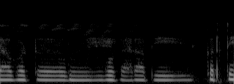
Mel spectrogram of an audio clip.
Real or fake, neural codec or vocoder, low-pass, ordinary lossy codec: real; none; 7.2 kHz; none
